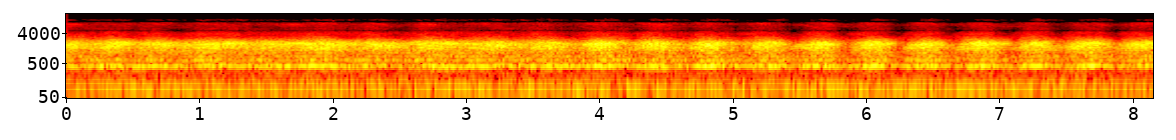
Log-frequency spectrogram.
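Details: Many frogs in a loud group chorus by the Geum River path in the rain, a continuous croaking drone that breaks into clearer, slower pulses a little over once a second in the second half.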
